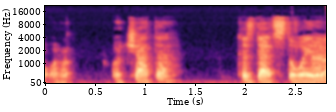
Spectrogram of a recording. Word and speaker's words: horchata: Like it's either horchata or horchata, because that's the way that I've always learned how it's said. Because the H is silent.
